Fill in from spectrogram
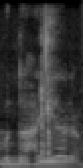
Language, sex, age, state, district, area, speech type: Bodo, female, 18-30, Assam, Udalguri, urban, spontaneous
